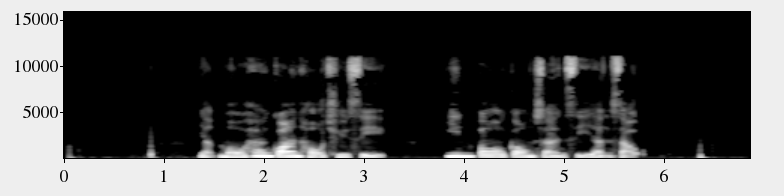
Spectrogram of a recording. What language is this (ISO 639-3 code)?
yue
